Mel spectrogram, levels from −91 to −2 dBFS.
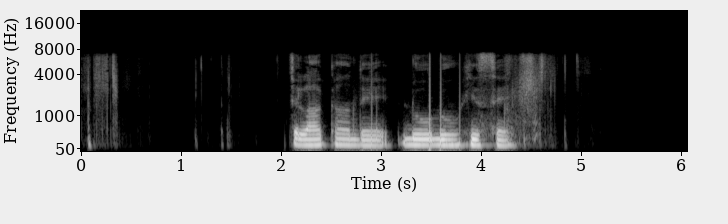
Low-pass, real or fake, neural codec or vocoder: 7.2 kHz; real; none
